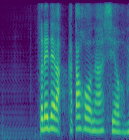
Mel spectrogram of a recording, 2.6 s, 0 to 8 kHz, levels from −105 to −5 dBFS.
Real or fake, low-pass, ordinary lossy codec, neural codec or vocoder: fake; 7.2 kHz; AAC, 48 kbps; codec, 16 kHz in and 24 kHz out, 0.9 kbps, LongCat-Audio-Codec, four codebook decoder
